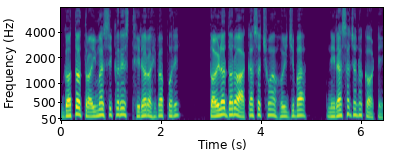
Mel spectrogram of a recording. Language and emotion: Odia, sad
